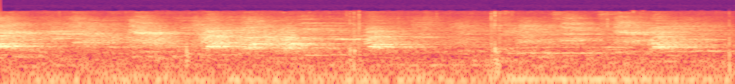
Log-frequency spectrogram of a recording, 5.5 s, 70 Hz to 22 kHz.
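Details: Male yellow Labrador Retriever puppy born 1 October 2016 at a pet shop, giving short, rough, broad barks about once a second over a steady low hum and faint indoor background noise.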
